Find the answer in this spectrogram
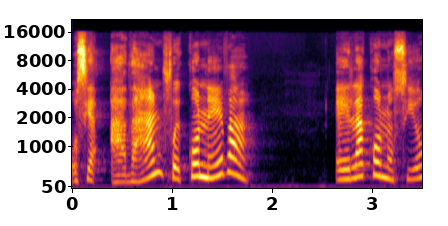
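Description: A woman speaks at a high pitch with very wide pitch swings. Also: quiet background. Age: 40s. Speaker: podcast guest. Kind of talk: interview conversation. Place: home room. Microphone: studio mic.

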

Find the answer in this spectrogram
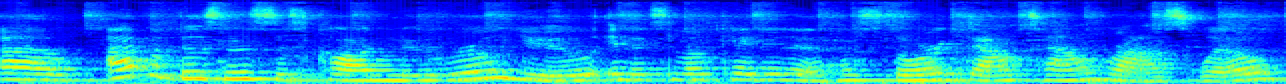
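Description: A woman at a fairly quick pace with ordinary pitch variation, clear music in the background. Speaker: guest. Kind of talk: interview answer. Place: hall. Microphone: handheld.

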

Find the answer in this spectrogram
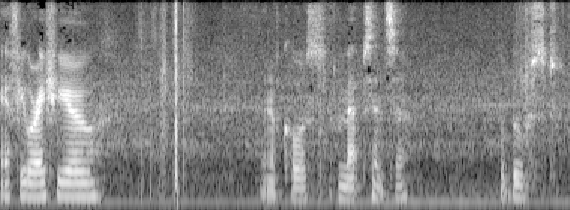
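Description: Noticeable background noise sits behind a man speaking at a very slow pace and a medium pitch. His intonation is lively, broken by long, frequent pauses. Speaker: electronics hobbyist. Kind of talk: casual hardware demo to camera. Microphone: phone near.

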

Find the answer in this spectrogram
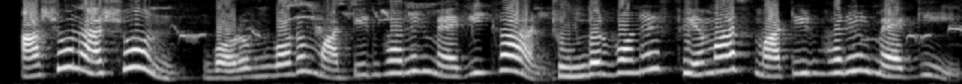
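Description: In a put-on character voice, a woman talks at a moderate pace with an extremely high pitch, big pitch swings and a fairly bright tone.

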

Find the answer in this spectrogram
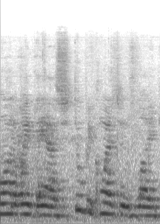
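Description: Room echo is audible as a man speaks at a fairly quick pace. His pitch is high.

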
